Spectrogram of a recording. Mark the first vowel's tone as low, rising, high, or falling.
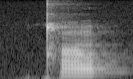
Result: low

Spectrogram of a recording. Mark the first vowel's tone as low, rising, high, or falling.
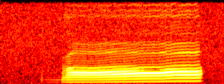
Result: rising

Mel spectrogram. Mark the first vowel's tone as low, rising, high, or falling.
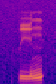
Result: rising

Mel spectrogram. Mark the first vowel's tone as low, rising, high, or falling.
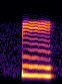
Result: low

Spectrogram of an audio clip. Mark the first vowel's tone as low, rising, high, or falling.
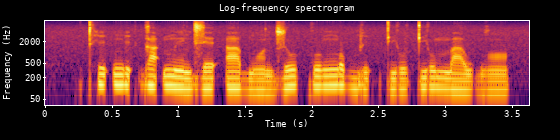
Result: high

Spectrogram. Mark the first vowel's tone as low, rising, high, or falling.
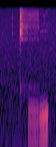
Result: rising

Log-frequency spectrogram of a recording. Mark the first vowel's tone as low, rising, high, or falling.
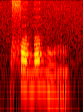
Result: falling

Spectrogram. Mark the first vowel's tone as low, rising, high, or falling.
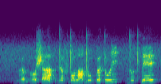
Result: rising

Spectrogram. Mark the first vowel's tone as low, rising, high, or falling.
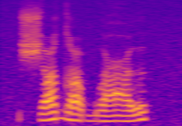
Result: rising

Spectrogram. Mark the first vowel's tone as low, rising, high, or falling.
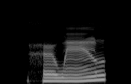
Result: low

